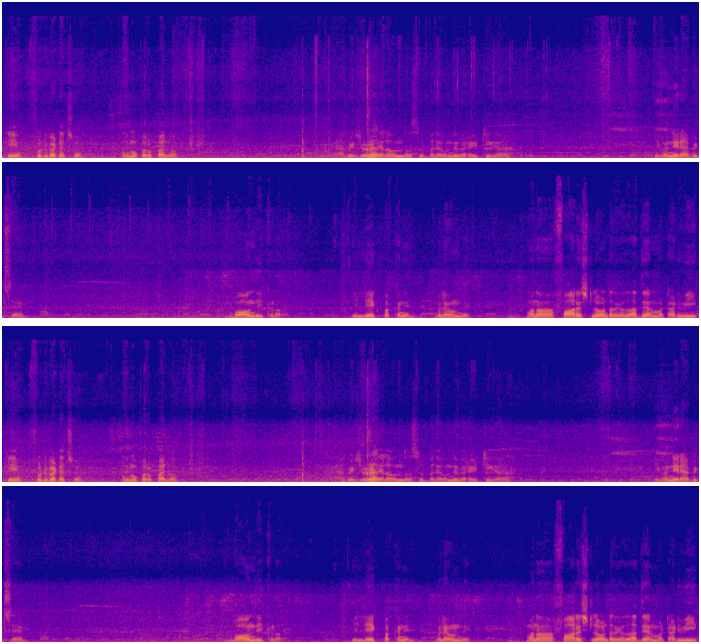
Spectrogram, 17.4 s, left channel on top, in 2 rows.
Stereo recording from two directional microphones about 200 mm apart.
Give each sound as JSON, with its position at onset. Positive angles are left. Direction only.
{"t": 0.0, "sound": "speech", "side_deg": 5}
{"t": 4.4, "sound": "speech", "side_deg": 5}
{"t": 8.3, "sound": "speech", "side_deg": 10}
{"t": 11.6, "sound": "speech", "side_deg": 5}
